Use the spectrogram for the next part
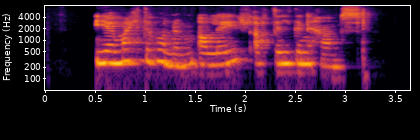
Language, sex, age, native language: Icelandic, female, 20-29, Icelandic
